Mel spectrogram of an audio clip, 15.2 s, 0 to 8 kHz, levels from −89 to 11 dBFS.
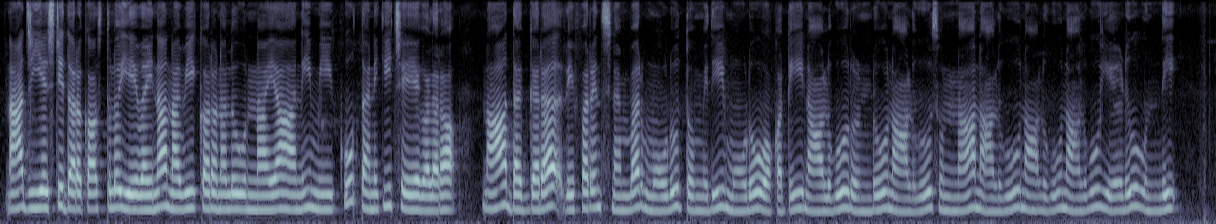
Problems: none marked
